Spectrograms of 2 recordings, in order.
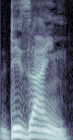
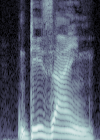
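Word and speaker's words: design: হবে হ্যাঁ একদম ঠিক এস এর উচ্চারণটা এখানে জ এর মত হবে যেহেতু এস টা এখানে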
